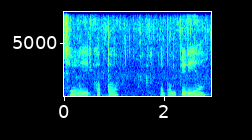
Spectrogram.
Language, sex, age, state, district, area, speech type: Odia, female, 45-60, Odisha, Ganjam, urban, spontaneous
